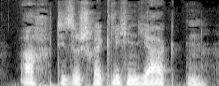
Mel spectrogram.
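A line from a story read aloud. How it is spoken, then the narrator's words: Sigh. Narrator (German): seufzte die Häsin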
